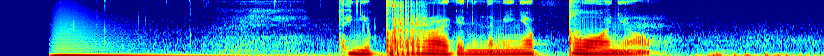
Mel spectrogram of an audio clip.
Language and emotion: Russian, angry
